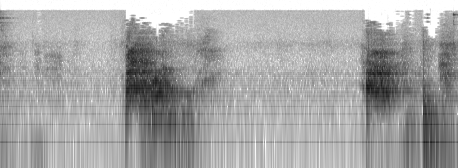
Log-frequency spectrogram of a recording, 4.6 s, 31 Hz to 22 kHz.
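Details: Siberian Huskies at a dinner party on August 10, 2022, giving two loud, harsh barks about two seconds apart in a quiet room, the second followed by a shorter yelp.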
